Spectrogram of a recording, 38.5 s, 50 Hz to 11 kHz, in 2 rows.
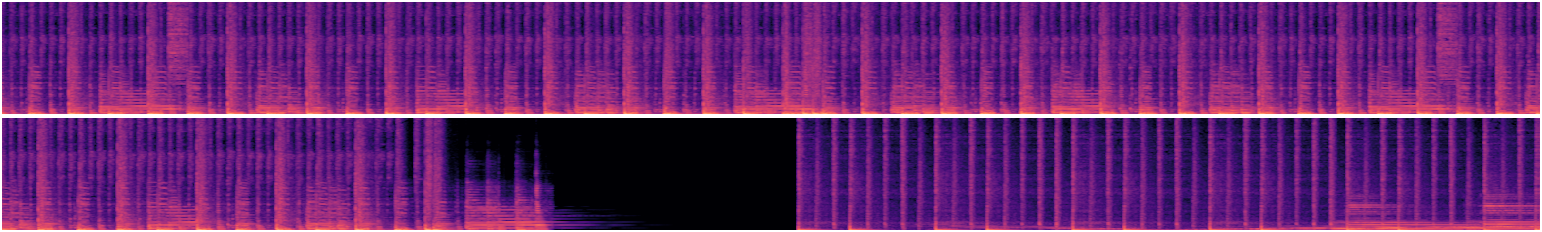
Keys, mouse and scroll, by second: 0.0-0.4 scroll up 1, 0.7 click, 3.8 shift+right click, 4.9 click, 8.5 shift+Num_Lock, 8.5 click, 9.6 scroll up 1, 9.9 ctrl+space, 10.1 ctrl+a, 11.1 F8, 11.4 click, 12.1 Home, 12.2 shift+End, 12.8-16.0 typing, 17.0-20.7 drag, 20.7-21.2 scroll down 1, 21.2 click, 22.1-22.5 scroll down 1, 22.5 click, 24.3 ctrl+z, 24.9-27.7 drag, 27.7 right click, 28.1 scroll up 1, 30.5 click, 31.4 ctrl+space, 31.7 ctrl+a, 33.1-35.4 typing, 38.0 shift+-.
